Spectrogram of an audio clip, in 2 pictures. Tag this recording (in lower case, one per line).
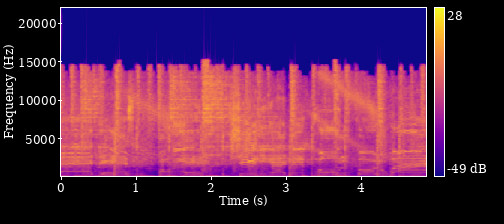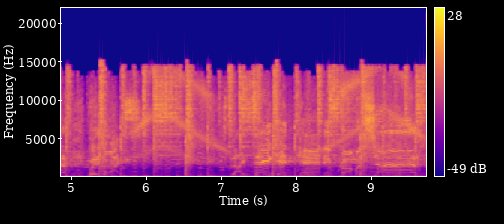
music
blues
